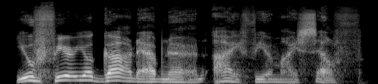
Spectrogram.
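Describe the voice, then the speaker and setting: A man growls at a medium pitch with lively intonation. His pace is fairly slow. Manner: sharp staccato.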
